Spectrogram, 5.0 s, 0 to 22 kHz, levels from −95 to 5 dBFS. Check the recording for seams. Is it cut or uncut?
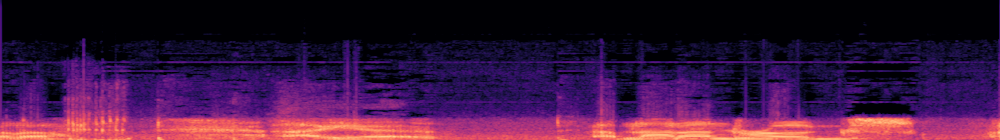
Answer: uncut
